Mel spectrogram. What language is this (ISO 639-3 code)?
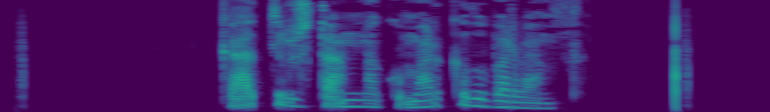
glg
